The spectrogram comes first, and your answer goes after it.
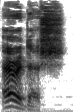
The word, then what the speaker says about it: Aradesh: Hey, if you have the means to help us, why don't you talk to our leader, Aradesh? Am I pronouncing that right? Yes.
